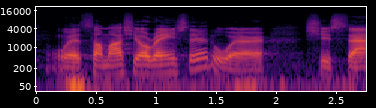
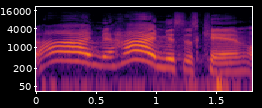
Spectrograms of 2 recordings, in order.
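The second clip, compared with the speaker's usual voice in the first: high, bright mock American neighbor greeting; the American neighbor opens the door to Mrs Kim; neighbor's cheery greeting; 12 semitones higher, 8 dB louder, slower than usual. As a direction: sing out a friendly hello at the door.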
